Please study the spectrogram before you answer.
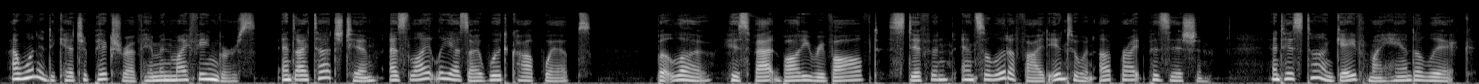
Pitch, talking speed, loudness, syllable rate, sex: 200 Hz, 170 wpm, -18 LUFS, 4.8 syllables/s, female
